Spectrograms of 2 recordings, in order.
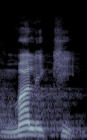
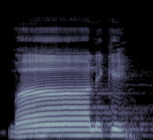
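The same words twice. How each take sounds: First: The first vowel is kept short. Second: The first vowel is held long. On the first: It means the king. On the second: It means the one who owns and rules.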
